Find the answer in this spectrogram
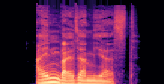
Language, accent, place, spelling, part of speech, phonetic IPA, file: German, Germany, Berlin, einbalsamierst, verb, [ˈaɪ̯nbalzaˌmiːɐ̯st], De-einbalsamierst.ogg
- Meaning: second-person singular dependent present of einbalsamieren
